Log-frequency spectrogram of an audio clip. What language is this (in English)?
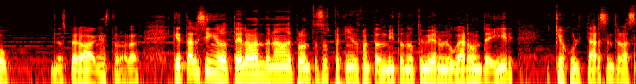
Spanish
